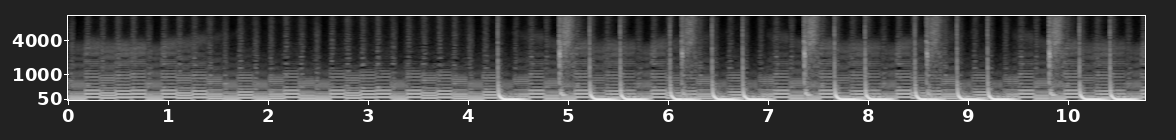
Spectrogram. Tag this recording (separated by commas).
Music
